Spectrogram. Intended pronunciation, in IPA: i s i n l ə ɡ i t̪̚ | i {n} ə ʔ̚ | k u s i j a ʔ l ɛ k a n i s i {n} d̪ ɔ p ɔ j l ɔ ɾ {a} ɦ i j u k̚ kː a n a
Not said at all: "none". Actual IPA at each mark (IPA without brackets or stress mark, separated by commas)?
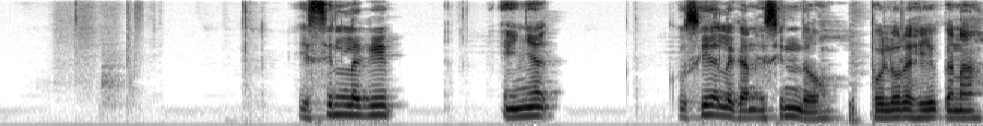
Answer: ɲ, n, ɛ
